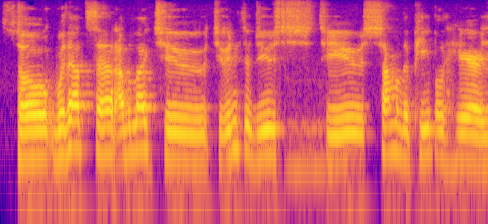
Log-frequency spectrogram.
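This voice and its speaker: Fairly high in pitch yet dark and mellow in tone, a man with a Swedish accent speaks at a moderate pace with fairly even intonation. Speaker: online business host. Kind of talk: webinar hangout presentation. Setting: video call. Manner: halting, many repetitions.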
